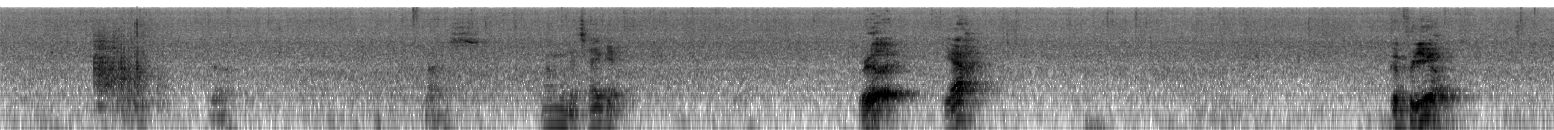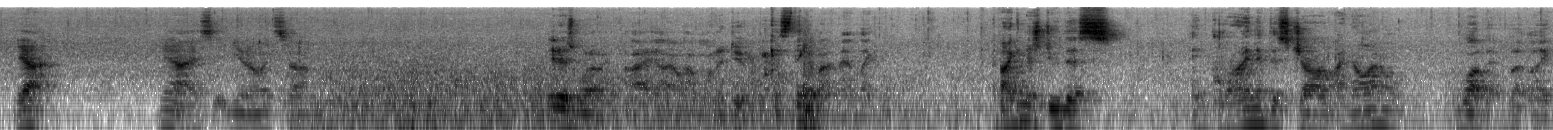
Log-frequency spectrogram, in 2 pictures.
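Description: Another young man speaks calmly, close by.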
